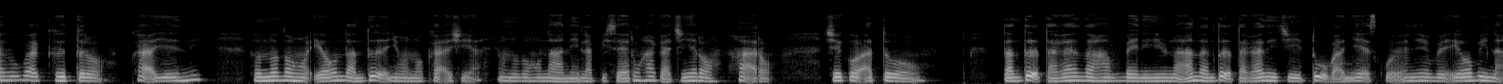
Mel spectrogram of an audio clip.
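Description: Speech here, and the whole 15 seconds carries layered codec artefacts: swirly, smeared highs on top of a second, different kind of grit, with nothing above about 10.8 kHz. That mix likely comes from transcoding between lossy codecs, pointing to a low-rate MP3 re-encoded to Opus.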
